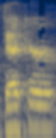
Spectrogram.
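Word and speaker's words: Dacre: Billy his name is I think it's pronounced Decker Montgomery he was really good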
